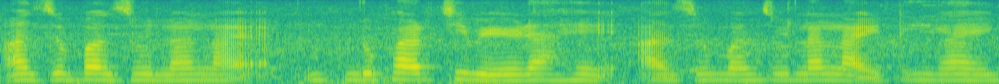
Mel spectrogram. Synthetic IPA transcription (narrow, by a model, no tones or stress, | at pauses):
ad͡zubəd͡zʱulala̰ɖupʰaɾt͡ɕiːʋeɽaɦeə̰d͡zubəd͡zʱulala̰jʈiŋɡaɦe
